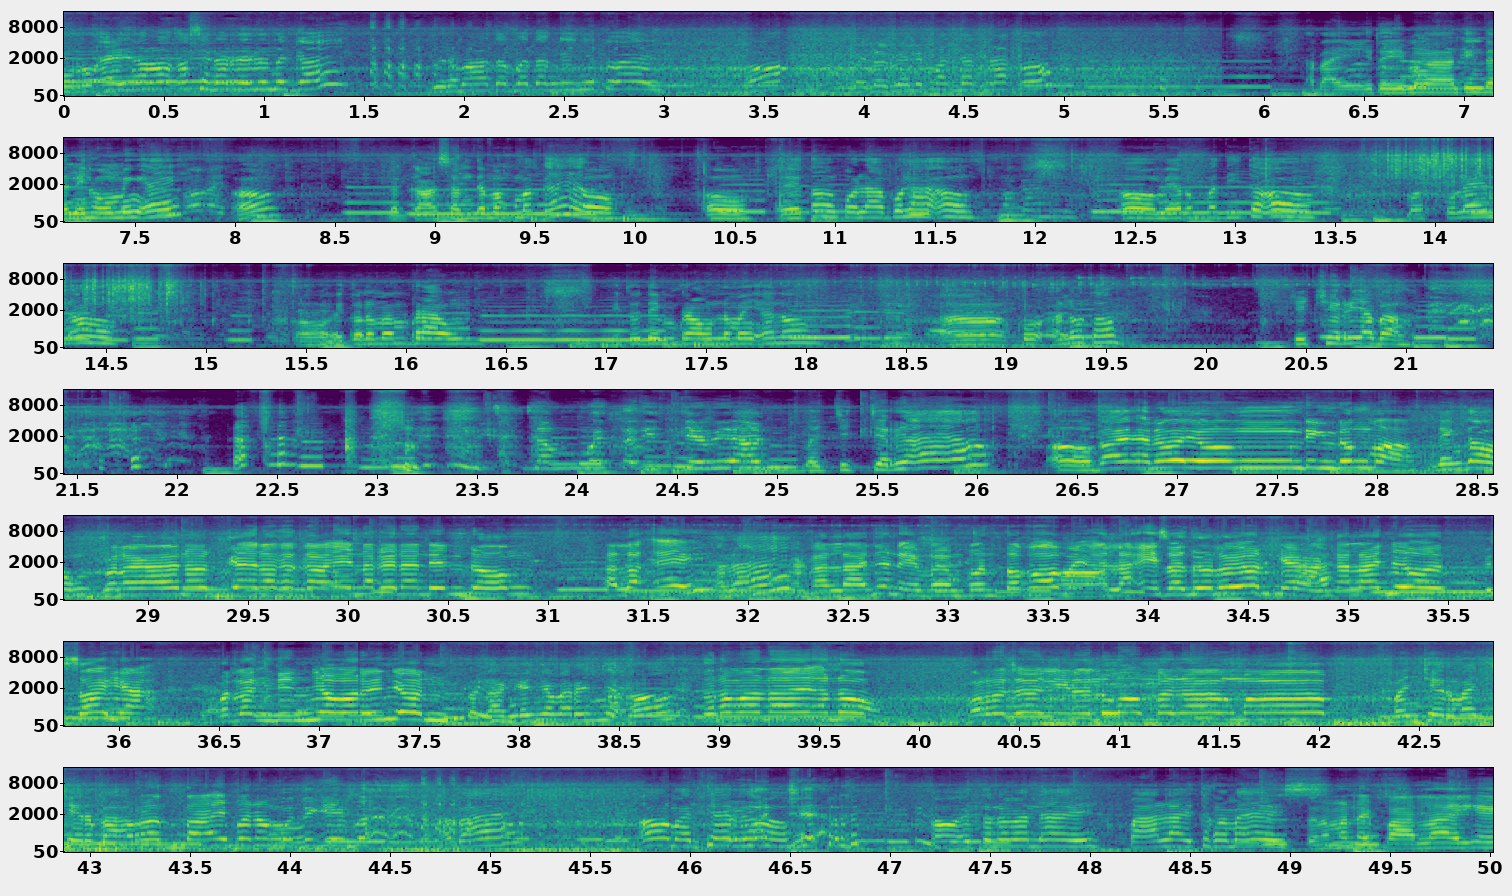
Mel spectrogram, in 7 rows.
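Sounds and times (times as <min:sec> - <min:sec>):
voices: 0:00.0 - 0:21.8, 0:22.4 - 0:50.0
background music with low beat: 0:00.0 - 0:50.0
man laughing: 0:01.4 - 0:02.0, 0:20.9 - 0:23.9, 0:43.9 - 0:47.5.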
